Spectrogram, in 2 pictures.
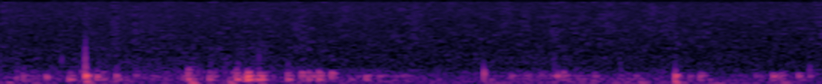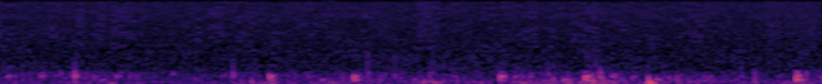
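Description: Irregular low gurgles and rumbles with soft pops of gas and fluid moving through the gut: ordinary stomach growling.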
